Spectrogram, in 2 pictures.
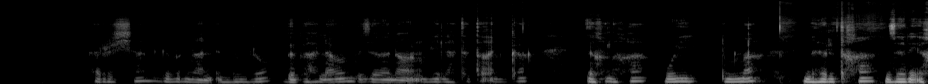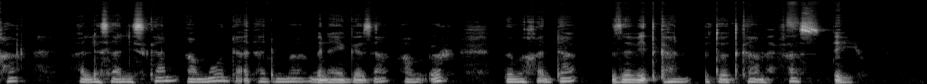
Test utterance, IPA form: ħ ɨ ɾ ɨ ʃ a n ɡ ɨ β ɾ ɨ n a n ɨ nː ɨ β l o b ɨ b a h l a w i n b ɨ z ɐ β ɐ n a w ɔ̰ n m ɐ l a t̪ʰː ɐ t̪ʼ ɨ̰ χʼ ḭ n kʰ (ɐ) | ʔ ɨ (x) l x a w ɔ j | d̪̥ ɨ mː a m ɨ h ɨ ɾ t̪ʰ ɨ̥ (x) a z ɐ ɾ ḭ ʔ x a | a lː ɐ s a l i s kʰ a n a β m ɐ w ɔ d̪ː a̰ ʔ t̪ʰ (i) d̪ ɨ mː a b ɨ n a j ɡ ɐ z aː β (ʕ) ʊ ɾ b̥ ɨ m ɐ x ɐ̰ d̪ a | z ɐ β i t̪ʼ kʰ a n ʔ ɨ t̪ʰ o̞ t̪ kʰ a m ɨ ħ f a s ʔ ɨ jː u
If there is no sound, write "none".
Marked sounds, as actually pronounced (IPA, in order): a, x, x, a, ʕ

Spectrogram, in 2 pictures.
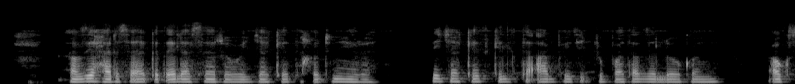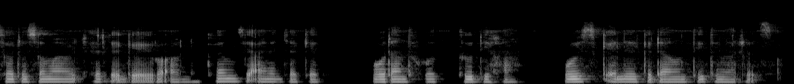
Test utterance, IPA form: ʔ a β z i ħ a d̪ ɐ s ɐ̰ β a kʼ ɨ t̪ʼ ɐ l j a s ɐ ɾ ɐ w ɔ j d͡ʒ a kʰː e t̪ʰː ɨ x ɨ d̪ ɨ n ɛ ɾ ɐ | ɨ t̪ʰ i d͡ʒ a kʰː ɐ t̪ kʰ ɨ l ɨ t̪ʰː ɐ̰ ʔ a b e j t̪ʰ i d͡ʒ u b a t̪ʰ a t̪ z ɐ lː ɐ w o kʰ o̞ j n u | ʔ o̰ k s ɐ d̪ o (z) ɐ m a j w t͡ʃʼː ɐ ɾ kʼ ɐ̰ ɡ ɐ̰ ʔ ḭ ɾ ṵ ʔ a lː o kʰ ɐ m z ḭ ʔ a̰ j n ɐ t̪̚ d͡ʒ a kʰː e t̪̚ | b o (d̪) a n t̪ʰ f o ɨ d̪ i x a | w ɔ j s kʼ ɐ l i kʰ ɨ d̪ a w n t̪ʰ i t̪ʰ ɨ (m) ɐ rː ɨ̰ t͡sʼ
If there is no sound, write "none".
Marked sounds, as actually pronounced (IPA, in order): s, d̪, m

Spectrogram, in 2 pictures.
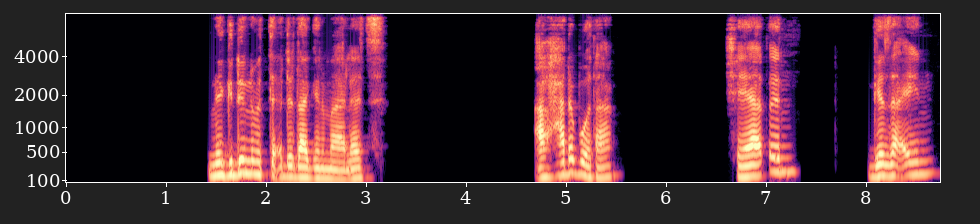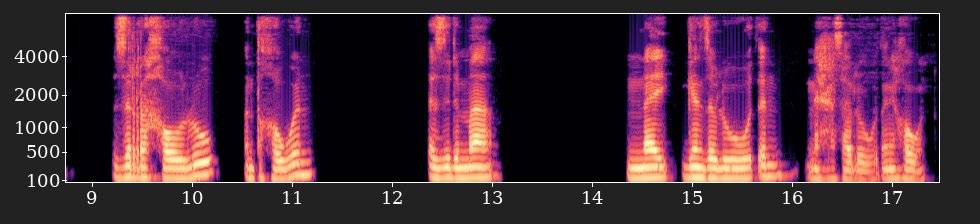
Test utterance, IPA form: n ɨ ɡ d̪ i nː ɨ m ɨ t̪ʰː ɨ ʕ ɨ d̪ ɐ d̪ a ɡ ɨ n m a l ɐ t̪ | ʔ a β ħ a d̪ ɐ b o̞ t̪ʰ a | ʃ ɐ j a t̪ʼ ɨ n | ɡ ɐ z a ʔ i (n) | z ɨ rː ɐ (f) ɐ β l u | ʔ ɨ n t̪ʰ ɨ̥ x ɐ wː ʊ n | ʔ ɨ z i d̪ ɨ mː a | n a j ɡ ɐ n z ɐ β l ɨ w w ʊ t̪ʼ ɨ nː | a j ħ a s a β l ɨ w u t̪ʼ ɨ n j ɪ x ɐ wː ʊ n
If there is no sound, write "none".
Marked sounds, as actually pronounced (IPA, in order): n, x

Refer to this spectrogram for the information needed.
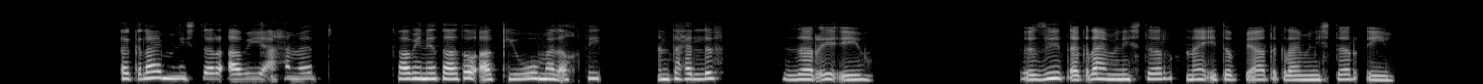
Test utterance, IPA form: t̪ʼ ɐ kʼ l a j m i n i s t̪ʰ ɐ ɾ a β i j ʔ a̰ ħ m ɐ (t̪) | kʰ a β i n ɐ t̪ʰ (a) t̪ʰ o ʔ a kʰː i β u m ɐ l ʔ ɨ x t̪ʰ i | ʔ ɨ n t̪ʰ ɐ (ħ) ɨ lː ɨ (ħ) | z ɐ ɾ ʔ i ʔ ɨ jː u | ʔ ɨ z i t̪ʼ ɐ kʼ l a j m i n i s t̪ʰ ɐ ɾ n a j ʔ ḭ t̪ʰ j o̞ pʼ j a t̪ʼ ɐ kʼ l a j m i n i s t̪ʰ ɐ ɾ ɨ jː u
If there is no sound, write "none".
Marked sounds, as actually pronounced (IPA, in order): d̪, a, ħ, f

